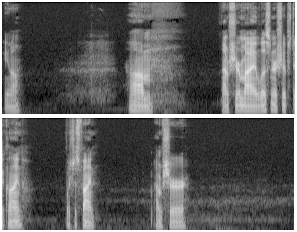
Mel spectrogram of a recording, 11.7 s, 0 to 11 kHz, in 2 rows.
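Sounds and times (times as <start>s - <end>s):
speech: 0.1s - 0.4s, 2.5s - 3.2s, 4.4s - 6.4s, 7.1s - 7.8s, 8.9s - 9.6s
passing cars outside with engine drone: 6.3s - 11.7s.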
